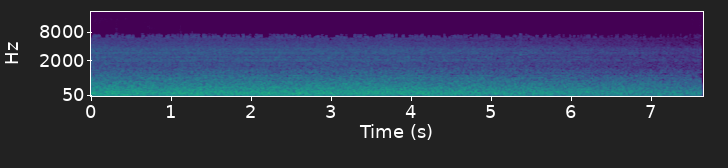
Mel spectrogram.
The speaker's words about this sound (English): It was actually the plane just after takeoff.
